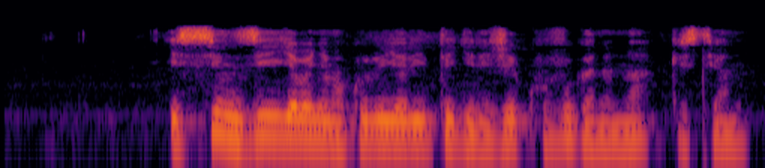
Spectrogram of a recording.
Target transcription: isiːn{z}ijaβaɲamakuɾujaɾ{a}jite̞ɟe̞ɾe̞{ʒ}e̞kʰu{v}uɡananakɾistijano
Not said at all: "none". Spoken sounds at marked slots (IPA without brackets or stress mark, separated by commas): z, i, ʒ, v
